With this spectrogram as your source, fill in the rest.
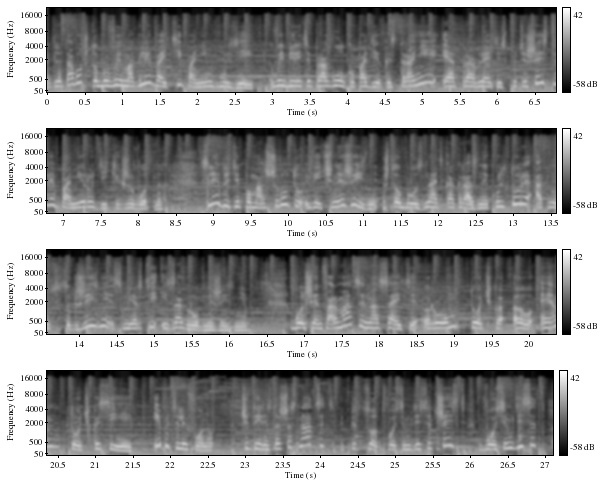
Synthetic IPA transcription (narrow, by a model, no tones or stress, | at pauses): d̪lʲət̪ɐvo̞ʂt̪o̞bɨvɨmɐɡlʲivɐjtʲipɐnʲimvmʊzʲejvɨbʲɪɾʲɪtʲɪpɾɐɡulˠkʊpɐdʲekəjst̪əɾɐnʲeiɐt̪̚pɾɐvlʲæjtʲɪsʲfpʊtʲɪʂɛst̪vʲɪjəpɐmʲiɾʊdʲikʲɪxʐɨvo̞t̪nɨx | sʲlʲe̞d̪ʊjɪtʲɪpəmɐrʂɾut̪ʊvʲet͡ɕnəjʐɨzʲnʲʂt̪o̞bɨʊznatʲkakraznɨjəkʊlʲt̪uɾɨʔɐt̪no̞sʲɪ̥t̪səɡʐɨzʲnʲɪsʲmʲe̞rtʲɪʔizɐɡɾo̞bnəjʐɨzʲnʲɪ | bo̞lʲʂɨjɪnfɐrmat̪sɨɪnɐsajtʲɪ̰romt̪ot͡ɕkəɛɛnt̪o̞t͡ɕkəsʲɪej | ipətʲɪlʲɪfo̞nʊ | t͡ɕɪt̪ɨɾʲɪst̪əʂɨsnat̪sɨtʲpʲɪt̪ʲso̞t̪vo̞sʲɪmʲdʲɪsʲət̪ʂɛsʲtʲvosʲɪmdʲɪsʲət̪ʲ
